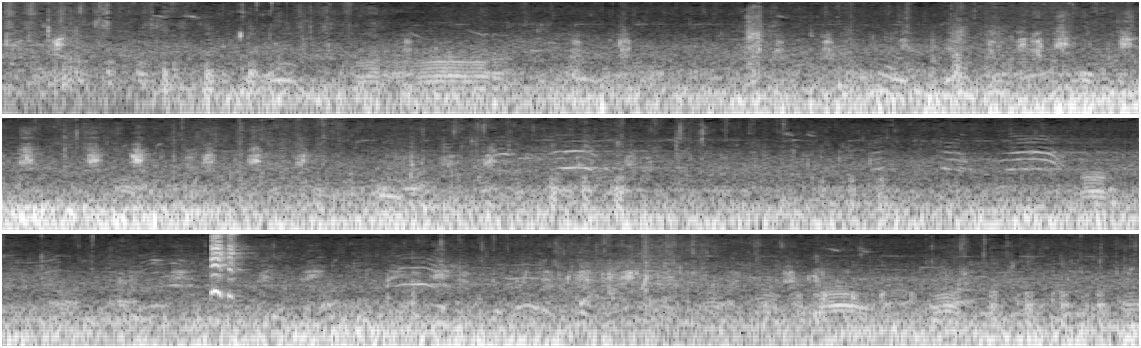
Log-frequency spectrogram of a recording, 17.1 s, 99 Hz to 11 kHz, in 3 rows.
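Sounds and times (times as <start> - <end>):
rushing water: 0.0 - 2.6.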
